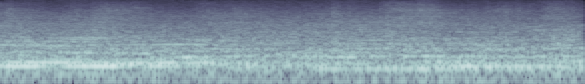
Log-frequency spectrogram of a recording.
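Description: Supermarket background noise: a steady low hum with faint voices in the background.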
